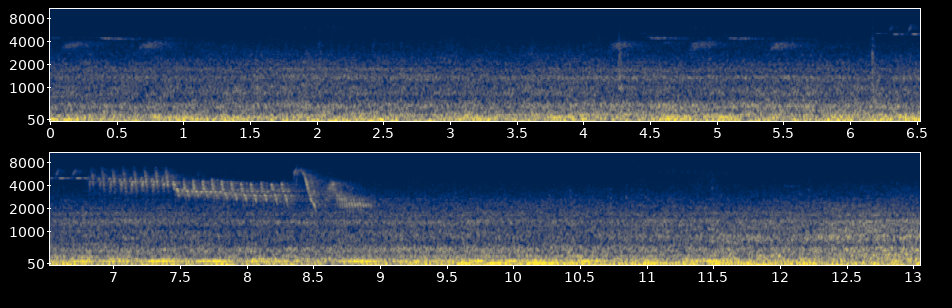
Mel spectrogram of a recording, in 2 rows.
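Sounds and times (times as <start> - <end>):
songbird singing: 0.0 - 3.1, 3.8 - 9.2.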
